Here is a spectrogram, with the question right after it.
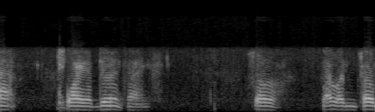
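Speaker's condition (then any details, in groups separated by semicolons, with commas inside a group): Parkinson's disease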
